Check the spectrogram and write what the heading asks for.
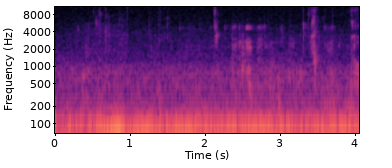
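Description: A person chewing a mouthful of mashed potato, gravy and sausage: soft wet mouth sounds with a few short clicks scattered through.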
